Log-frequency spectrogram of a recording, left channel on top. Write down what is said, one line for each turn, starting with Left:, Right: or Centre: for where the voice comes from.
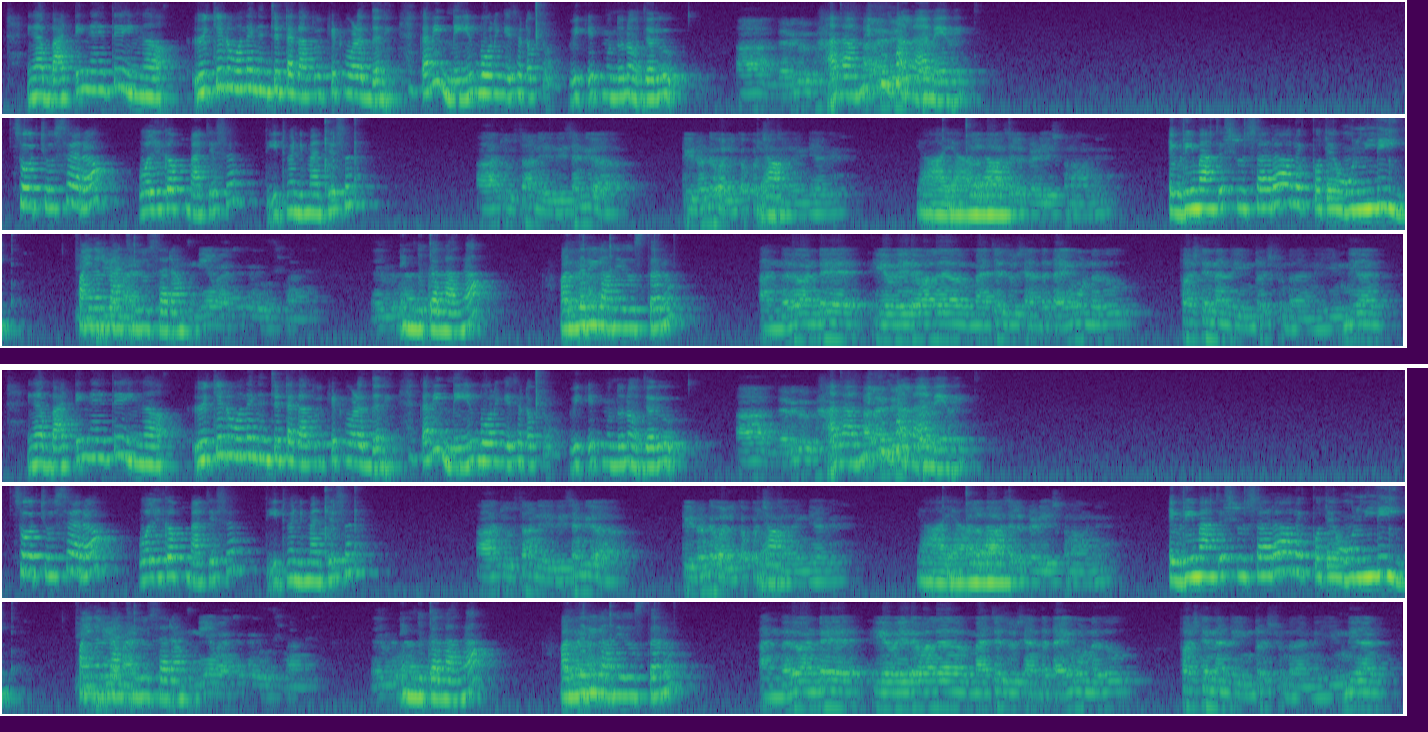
Left: ఇంగ బ్యాటింగ్ అయితే ఇంగా వికెట్ ముందే నించుంటా నాకు వికెట్ పడొద్దని. కానీ నేను బౌలింగ్ చేసేటప్పుడు వికెట్ ముందు నువు జరుగు
Right: ఆ జరుగు
Left: అలానే
Right: అలా అయితే చెప్తరు.
Left: అనేది సో చూసారా world cup matches T twenty matches
Right: ఆ చూస్తా అండి రీసెంట్గా T twenty world cup వచ్చింది
Left: yeah
Right: కదా ఇండియాకి.
Left: యా యా
Right: చాలా
Left: యా
Right: బాగా సెలబ్రేట్ చేసు కున్నామండి.
Left: ఎవ్రీ మ్యాచెస్ చూసారా? లేకపోతే ఓన్లీ ఫైనల్
Right: ఇండియా
Left: మ్యాచ్ చూసారా?
Right: ఇండియా మ్యాచెసే చూసినా అండి. ఎవ్రీ మ్యాచ్
Left: ఎందుకులాగా,
Right: కాదు. అర్థం
Left: అందరు
Right: కాలే
Left: ఇలానే
Right: అండి.
Left: చూస్తర్ హ
Right: అందరూ అంటే ఇగ వేరే వాళ్ళ మ్యాచెస్ చూసేంత టైం ఉండదు. ఫస్ట్ ఏంటంటే ఇంట్రెస్ట్ ఉండదండి ఇండియా అం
